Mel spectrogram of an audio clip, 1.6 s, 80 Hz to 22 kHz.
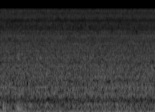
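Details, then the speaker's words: MacBook Pro 13-inch A1708, very slow: steady, loud, even rush of air that never rises or falls; fan pinned at full speed. "the problem was it is very slow and as you can hear the fan was too loud guys"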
